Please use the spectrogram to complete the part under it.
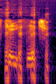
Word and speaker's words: Kasich: This is for Ed, so he can pass it on to his buddy Bill Bennett, who doesn't know how to pronounce the name right. – Kasich? – Yeah, it's Kasich.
